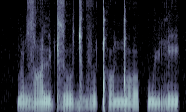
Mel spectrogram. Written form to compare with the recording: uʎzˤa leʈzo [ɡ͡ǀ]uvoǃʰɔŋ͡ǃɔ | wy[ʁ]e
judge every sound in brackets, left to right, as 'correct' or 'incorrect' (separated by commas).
correct, incorrect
